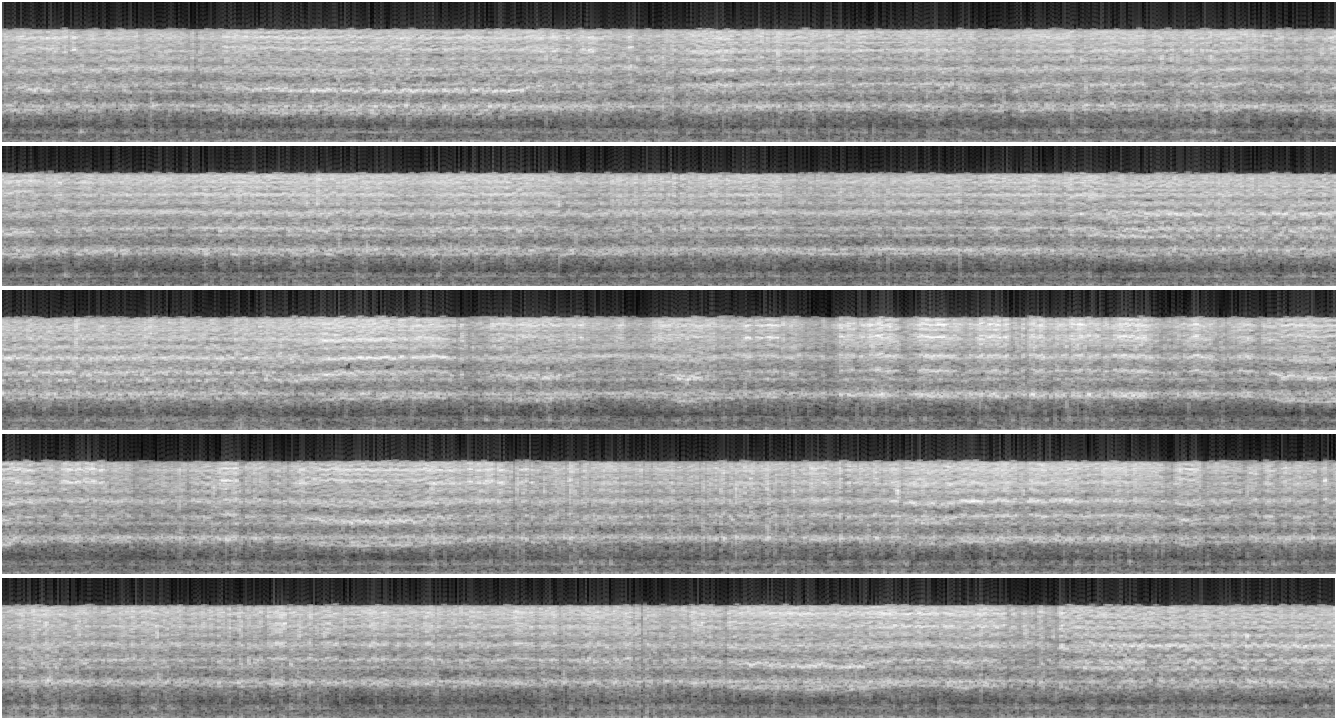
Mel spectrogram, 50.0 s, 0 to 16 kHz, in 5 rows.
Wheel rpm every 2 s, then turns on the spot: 220, 210, 220, 230, 230, 230, 230, 230, 230, 210, 200, 220, 220, 230, 230, 230, 220, 230, 230, 230, 230, 230, 230, 220, 200.
none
